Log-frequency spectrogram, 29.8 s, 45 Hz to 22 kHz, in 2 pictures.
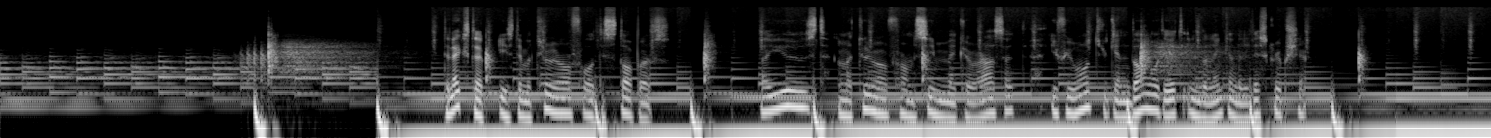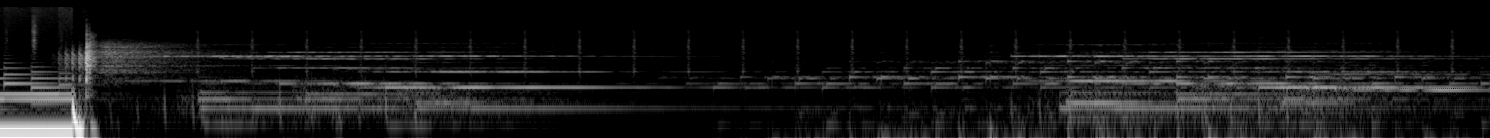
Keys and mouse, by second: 4.8 n, 8.1 click, 13.9 right click, 16.0 shift+a, 20.1 click, 23.2-24.1 drag, 28.4-29.5 drag.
